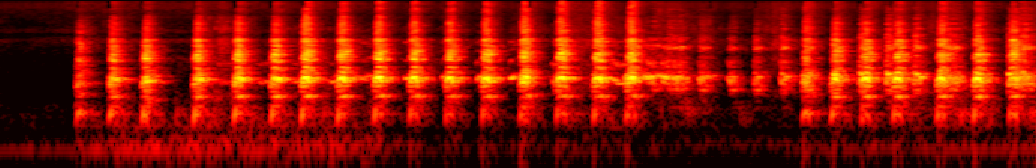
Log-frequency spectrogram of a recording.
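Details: Chickens laying eggs cluck in a rapid, slightly uneven stream, about two notes per second, with overlapping voices and a thin high whine in the middle stretch.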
